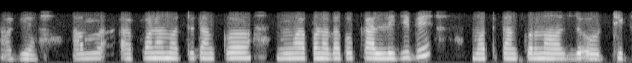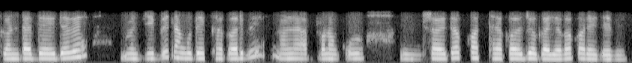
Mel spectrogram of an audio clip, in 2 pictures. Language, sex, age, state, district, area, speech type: Odia, female, 30-45, Odisha, Nayagarh, rural, conversation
